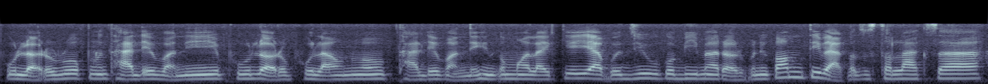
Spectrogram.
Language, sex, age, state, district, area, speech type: Nepali, female, 45-60, West Bengal, Jalpaiguri, urban, spontaneous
